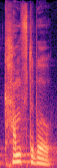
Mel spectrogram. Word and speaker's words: comfortable: This is comfortable. There are three syllables. Comfortable rather than pronouncing it as comfortable.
